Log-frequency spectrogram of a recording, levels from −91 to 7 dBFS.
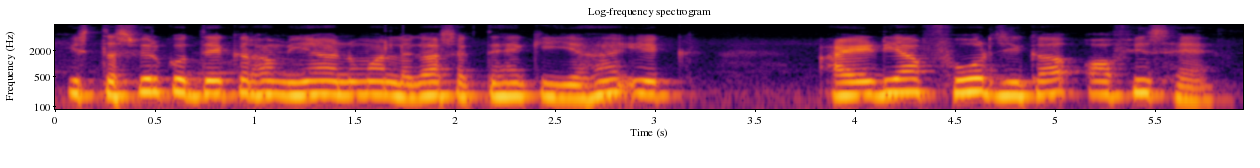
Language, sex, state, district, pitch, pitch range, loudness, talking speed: Hindi, male, Bihar, Gaya, 195 Hz, 180-205 Hz, -14 LUFS, 200 wpm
